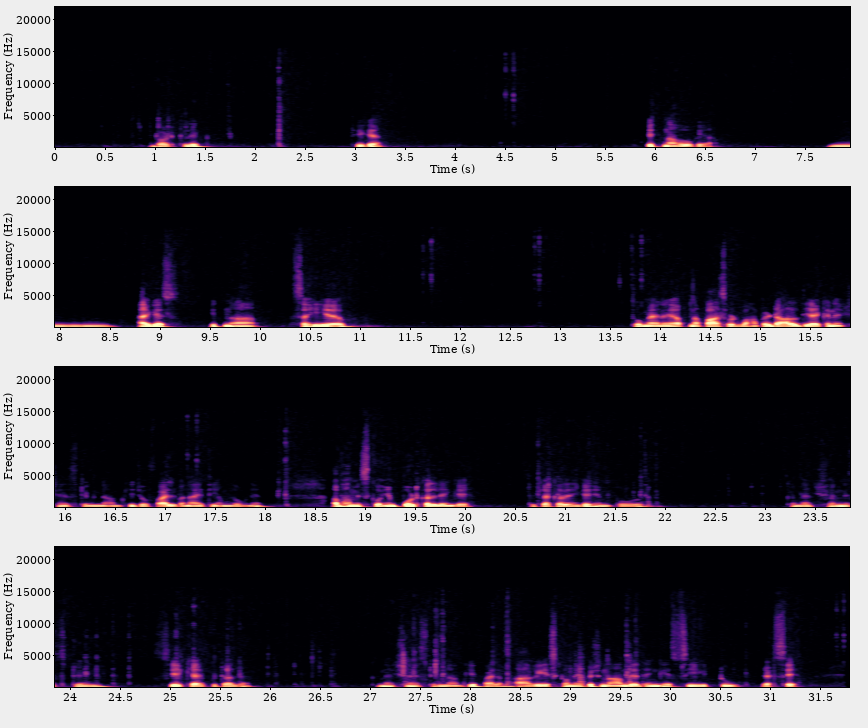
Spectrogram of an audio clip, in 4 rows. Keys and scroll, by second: 0.2-2.2 typing, 18.2 Return, 20.5-27.1 typing, 27.4 Down, 27.7 Return, 28.3-30.8 typing.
